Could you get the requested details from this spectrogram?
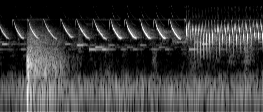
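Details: Canary performing a series of evenly spaced downward-sweeping whistles, interrupted by a brief rustling noise, then switching to a fast chattering trill; recorded as a master song to spur other canaries into singing.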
